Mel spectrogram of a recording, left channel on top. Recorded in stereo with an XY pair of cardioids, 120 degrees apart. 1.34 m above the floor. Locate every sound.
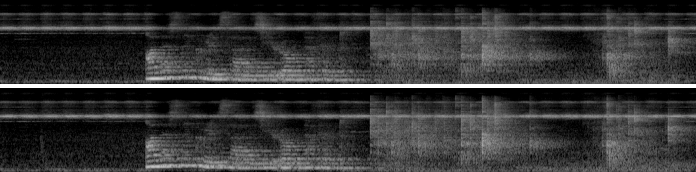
0.0 s an insect: 60° left, 1.2 m
1.4 s a woman speaking: 20° right, 0.6 m
3.7 s crumpling: 25° right, 0.8 m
